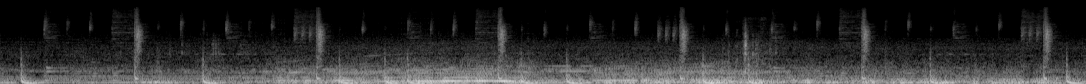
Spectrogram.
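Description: Pickup truck engine revving up under acceleration, rising in pitch over a few seconds and then dropping back as the revs ease. Music plays over it throughout.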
